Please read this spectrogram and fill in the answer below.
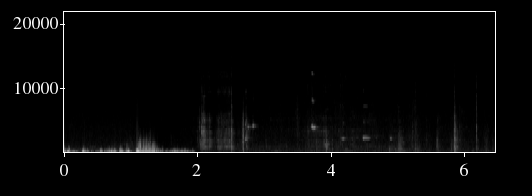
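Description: Wind buffeting the microphone at an open window: a loud, gusty low rumble that cuts off abruptly about two seconds in. After that it is quiet, with scattered small clicks and light rustles.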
